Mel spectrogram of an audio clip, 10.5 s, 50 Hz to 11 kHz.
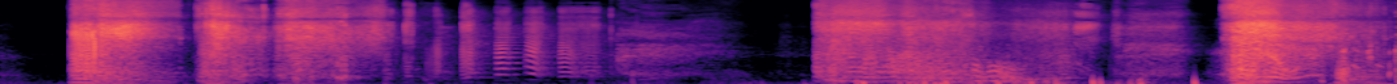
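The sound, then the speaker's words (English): A string of loud fart sound effects, some long and blustery, others short and sputtering, coming in bursts separated by brief pauses, with a rapid rattling series in the middle. “And there's only a library of like 5 or 6 different fart noises.”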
